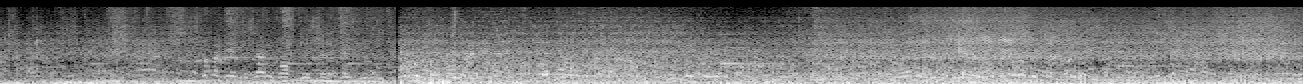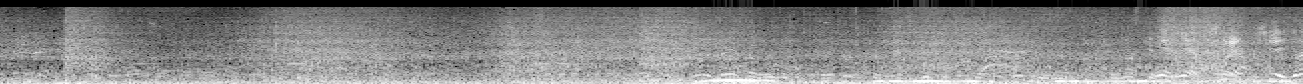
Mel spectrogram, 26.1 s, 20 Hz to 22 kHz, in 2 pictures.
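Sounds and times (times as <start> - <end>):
faint voices: 0.0 - 26.0
light surf: 0.0 - 26.0
wind: 0.0 - 26.0
jet ski engine droning: 13.6 - 26.0.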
